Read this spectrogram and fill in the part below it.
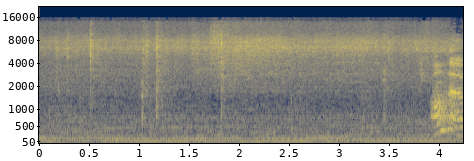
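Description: Scallops sear in a hot pan, a close, bright continuous sizzle with a few soft clinks and a low hum beneath, swelling louder near the end.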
